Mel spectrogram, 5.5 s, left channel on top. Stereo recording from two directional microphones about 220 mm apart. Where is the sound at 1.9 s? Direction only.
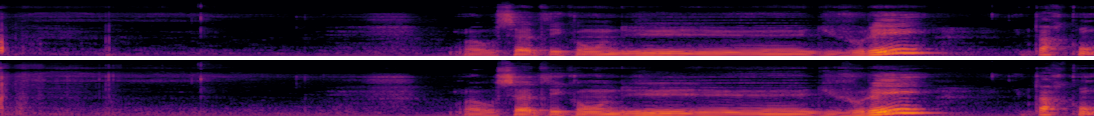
20° left (ahead or behind).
